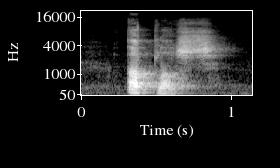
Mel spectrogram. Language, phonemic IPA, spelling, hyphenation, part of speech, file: Dutch, /ˈɑt.lɑs/, Atlas, At‧las, proper noun, Nl-Atlas.ogg
- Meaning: 1. Atlas (mythological giant) 2. Atlas Mountains 3. Atlas (moon of Saturn)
